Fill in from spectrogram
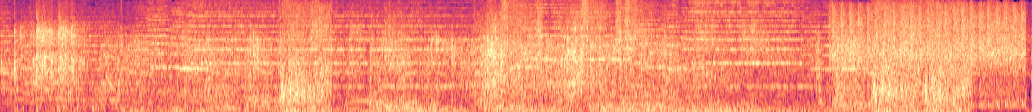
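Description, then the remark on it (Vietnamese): A loud, relentless barrage of wartime artillery explosions filling the sky, heavy booms and crashing blasts piling on top of one another in a dense, rumbling roar that never lets up, with no voices. “Pháo răng răng bao phủ khung trời, ngày nào cũng ăn pháo từ sáng đến chiều thì chắc ít nhất cũng vài ngày.”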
